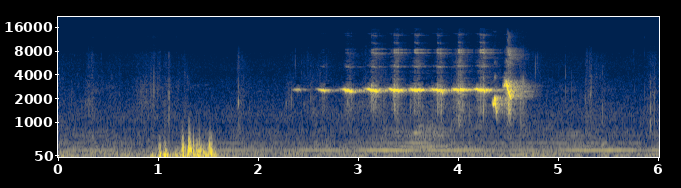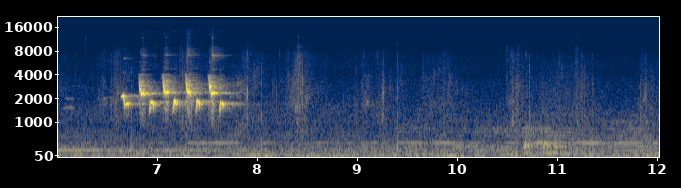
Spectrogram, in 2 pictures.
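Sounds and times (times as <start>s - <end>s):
songbird calling: 2.3s - 4.8s, 6.1s - 8.0s.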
